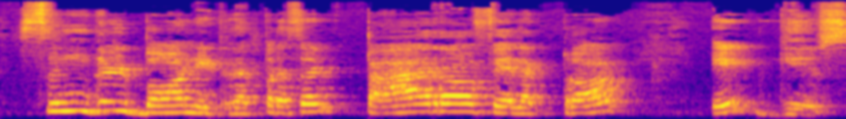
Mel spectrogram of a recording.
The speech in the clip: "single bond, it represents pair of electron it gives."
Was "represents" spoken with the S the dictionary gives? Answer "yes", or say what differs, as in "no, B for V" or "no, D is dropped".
no, S is dropped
